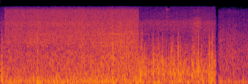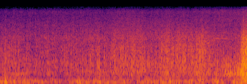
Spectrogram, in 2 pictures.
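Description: Wind rushing over the microphone of a camera on the roof of a car moving at speed. About three and a half seconds in it cuts abruptly to a quieter, lower driving noise.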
